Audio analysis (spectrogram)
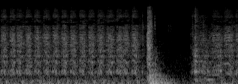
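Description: A vehicle engine cranks and catches in a sudden loud burst midway, set against a steady pulsing rumble that briefly dips and then resumes.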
